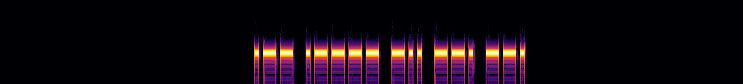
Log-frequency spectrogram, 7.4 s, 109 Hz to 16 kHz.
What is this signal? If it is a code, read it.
Morse code, heard as a keyed tone, about 27 wpm, 700 Hz. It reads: W1DGG
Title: USA Call Signs - 5 Characters - Repeated 3x - 28wpm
